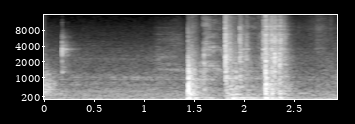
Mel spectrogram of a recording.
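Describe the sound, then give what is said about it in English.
Dice clatter across a hard surface in a quick series of sharp, bright clicks and rattles, bouncing a few times before settling on a 13. No one speaks. “The stress that that dice gave me just now, so it's a 21 for Hawk, but it landed on a 13, but it was very nearly a 1, and I was like, like, no, please don't.”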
